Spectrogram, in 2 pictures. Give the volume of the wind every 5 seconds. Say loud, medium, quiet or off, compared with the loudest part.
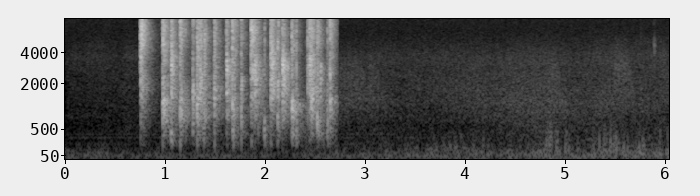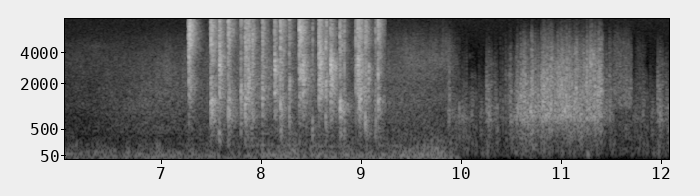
quiet, medium, loud.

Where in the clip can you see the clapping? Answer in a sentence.
You can hear the clapping from 0.8 to 2.8 s and from 7.2 to 9.2 s.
